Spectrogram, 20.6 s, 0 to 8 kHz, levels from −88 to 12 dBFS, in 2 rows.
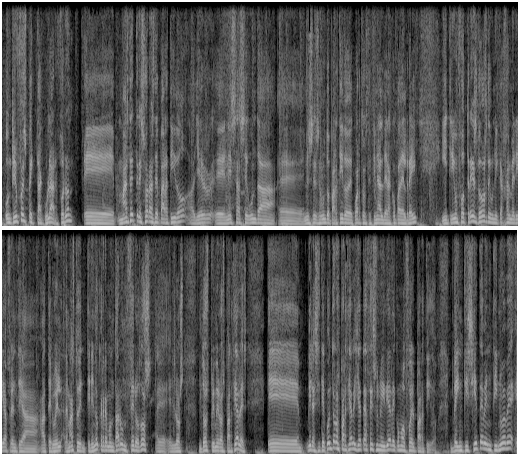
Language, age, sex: Spanish, 30-49, male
